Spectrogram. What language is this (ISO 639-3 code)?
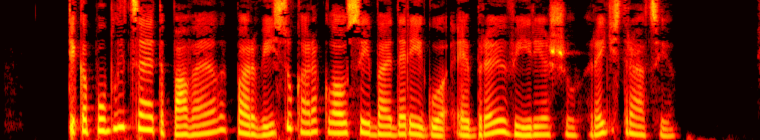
lav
